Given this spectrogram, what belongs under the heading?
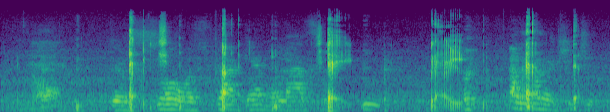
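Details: Male's first attempt at burping the alphabet, ending with X, Y, Z: voluntary burps shaped into letter sounds in quick succession; deliberate burping.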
